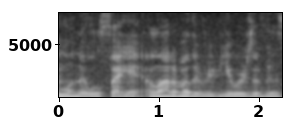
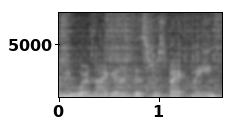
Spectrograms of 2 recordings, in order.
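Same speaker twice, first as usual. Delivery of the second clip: plain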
